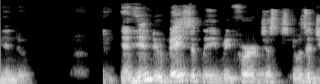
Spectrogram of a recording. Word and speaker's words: Hindu: So they had this interesting speech pattern on the Persian side where they pronounced an S as an H. So Sindhu became Hindu.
